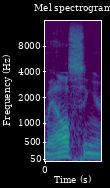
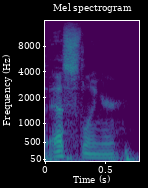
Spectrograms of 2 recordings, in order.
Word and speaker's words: Esslinger: Here I'm calling him Elsinger. It's Esslinger. Be quiet over there.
